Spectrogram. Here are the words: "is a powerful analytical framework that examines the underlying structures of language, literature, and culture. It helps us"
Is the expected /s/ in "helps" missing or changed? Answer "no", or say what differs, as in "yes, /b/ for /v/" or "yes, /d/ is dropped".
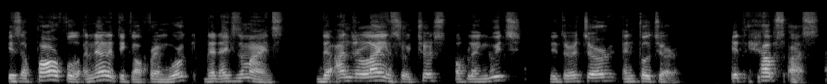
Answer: no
